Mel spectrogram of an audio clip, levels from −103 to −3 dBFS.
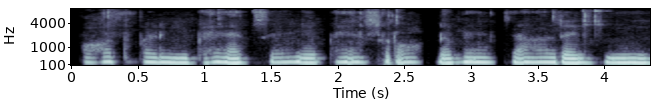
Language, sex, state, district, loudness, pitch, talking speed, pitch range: Hindi, female, Bihar, Jahanabad, -24 LUFS, 195 Hz, 150 wpm, 180-200 Hz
